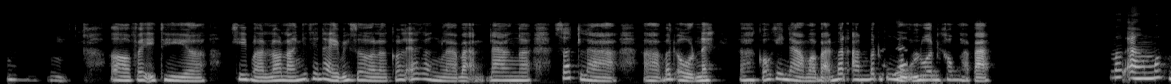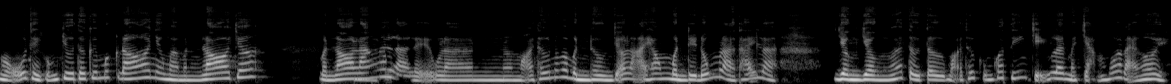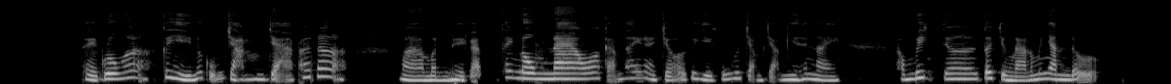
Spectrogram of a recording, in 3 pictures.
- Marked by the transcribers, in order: distorted speech; tapping; unintelligible speech; static; other background noise
- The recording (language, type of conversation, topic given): Vietnamese, advice, Doanh thu không đạt mục tiêu khiến bạn lo lắng, bạn có nên tiếp tục không?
